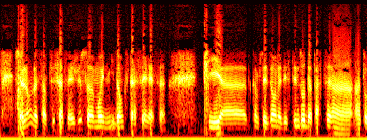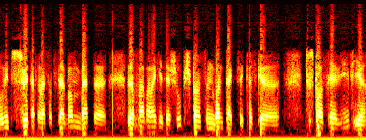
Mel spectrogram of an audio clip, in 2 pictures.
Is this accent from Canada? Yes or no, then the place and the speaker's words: yes; Trois-Rivières, Quebec, Canada; je suis originaire de Trois-Rivières, comme le saxophoniste René de Montigny.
